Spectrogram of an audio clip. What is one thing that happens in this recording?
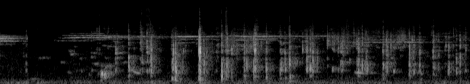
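Children's feet patter quickly on concrete as they run.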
